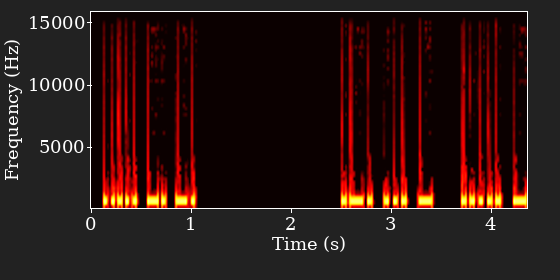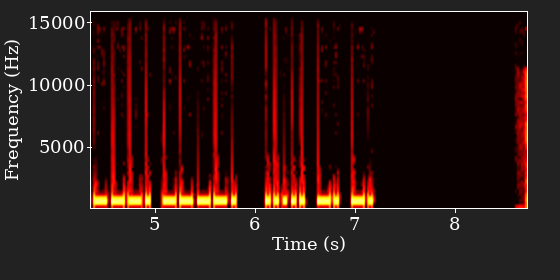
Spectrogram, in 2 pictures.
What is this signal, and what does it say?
Morse code, heard as a keyed tone, about 34 wpm, 700 Hz. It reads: 5NN RST 599 5NN
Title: Speed-Racing Common QSO Phrases - 28wpm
